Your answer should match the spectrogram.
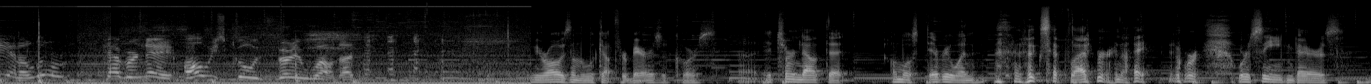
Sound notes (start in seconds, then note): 3.0 laughter; 9.9 laughter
